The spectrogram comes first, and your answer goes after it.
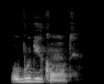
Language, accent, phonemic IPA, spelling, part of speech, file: French, France, /o bu dy kɔ̃t/, au bout du compte, adverb, LL-Q150 (fra)-au bout du compte.wav
- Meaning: all things considered, after all, in the end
